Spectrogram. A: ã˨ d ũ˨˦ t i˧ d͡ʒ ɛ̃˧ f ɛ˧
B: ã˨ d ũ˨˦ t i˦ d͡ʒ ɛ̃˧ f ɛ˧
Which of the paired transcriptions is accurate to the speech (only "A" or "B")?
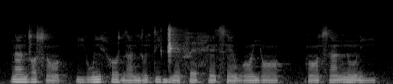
B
